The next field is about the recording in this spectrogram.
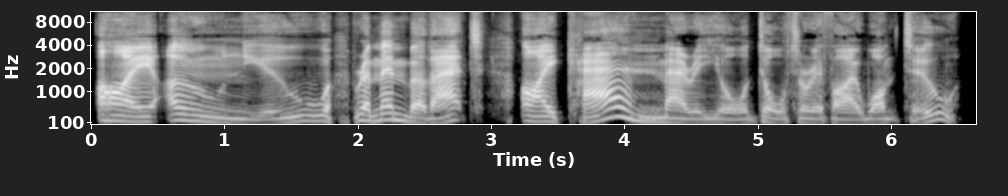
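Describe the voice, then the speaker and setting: A sly, fawning young man who drawls his words slowly and slides his pitch around as he flatters. The voice is put on by a man reading a story aloud. The sound is close and dry. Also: no room sound, heavily acted. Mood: angry.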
